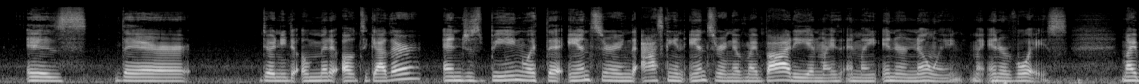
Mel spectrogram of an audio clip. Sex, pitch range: female, 155-175 Hz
